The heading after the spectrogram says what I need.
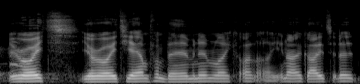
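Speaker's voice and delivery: put-on laughing Brummie accent, easing off; a lightly done Birmingham accent. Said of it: "That's, it's decent".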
